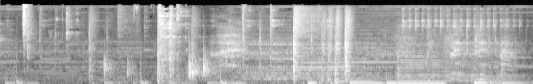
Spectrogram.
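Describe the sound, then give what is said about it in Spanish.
A bottle of Calaca Mexican beer being opened, heard as a run of sharp glassy clinks and clattering knocks spread over several seconds, with a low steady hum underneath and no talking. “Pues me voy a abrir una calaca de estas.”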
